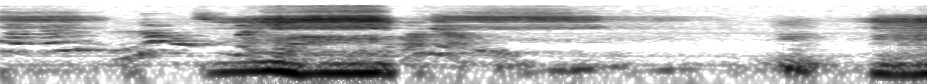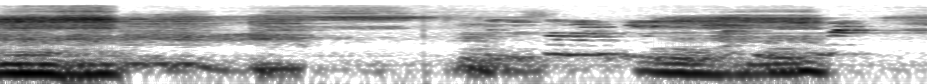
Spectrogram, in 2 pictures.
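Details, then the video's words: Rottweiler snoring while lying on a sofa: three deep, rumbling snores, each about a second long and roughly three seconds apart, with a quieter low murmur in between. "Rottweiler qui ronfle"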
